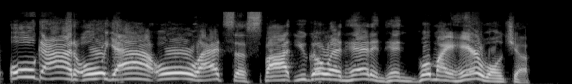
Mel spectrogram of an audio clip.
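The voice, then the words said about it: Put-on Minnesota accent. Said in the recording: “in that Minnesota accent”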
